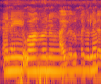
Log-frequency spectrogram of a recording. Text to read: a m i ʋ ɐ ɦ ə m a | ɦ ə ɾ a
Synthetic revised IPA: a n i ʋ a ɦ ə n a | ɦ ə l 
